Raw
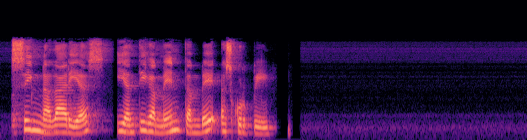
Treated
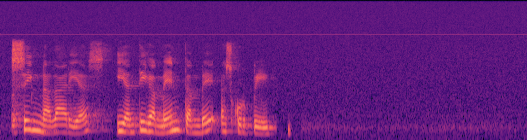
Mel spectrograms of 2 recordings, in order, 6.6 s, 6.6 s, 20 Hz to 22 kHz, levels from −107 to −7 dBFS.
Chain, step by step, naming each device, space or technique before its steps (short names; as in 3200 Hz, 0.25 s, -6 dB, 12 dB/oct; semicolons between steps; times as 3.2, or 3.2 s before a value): medium wave at night (BPF 190–3800 Hz; compressor, threshold -35 dBFS, peak gain reduction 14.5 dB; tremolo 0.52 Hz, depth 42%; whine 9000 Hz -69 dBFS; white noise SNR 20 dB); gain +8 dB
